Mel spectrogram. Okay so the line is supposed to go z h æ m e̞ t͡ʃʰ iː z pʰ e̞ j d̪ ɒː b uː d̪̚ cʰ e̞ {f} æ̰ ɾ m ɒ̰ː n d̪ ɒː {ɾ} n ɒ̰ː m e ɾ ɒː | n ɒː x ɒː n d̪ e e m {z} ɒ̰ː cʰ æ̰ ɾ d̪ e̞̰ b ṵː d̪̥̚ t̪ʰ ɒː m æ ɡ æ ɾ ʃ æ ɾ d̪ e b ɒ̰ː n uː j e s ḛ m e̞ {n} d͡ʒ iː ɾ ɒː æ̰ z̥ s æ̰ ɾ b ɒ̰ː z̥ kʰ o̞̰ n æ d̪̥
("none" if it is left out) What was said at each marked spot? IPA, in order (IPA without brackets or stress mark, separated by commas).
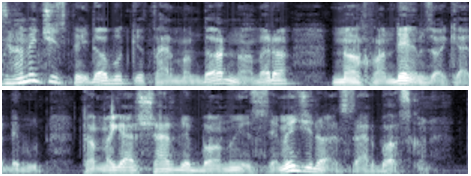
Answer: f, ɾ, z, none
